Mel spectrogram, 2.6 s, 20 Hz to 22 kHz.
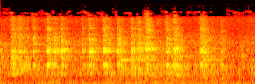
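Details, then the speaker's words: Toyota AE86 project engine at idle after fixing leaks, fan and shroud off, heard close up near the exhaust: light tinny metallic buzzing in quick irregular bursts; exhaust heat shield missing one bolt rattles and rubs against a small arm. "You can hear that rattling. That's the exhaust. It's the exhaust shield. I still haven't. There's one bolt that I didn't do on the exhaust shield, and I think it's just rattling."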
